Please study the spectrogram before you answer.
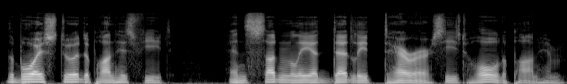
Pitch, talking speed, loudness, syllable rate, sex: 95 Hz, 150 wpm, -19 LUFS, 4.5 syllables/s, male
